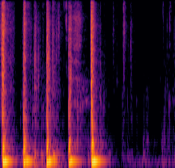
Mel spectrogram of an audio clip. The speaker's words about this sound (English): Who is slamming the counter while I'm doing liquid? Someone just slammed something twice.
